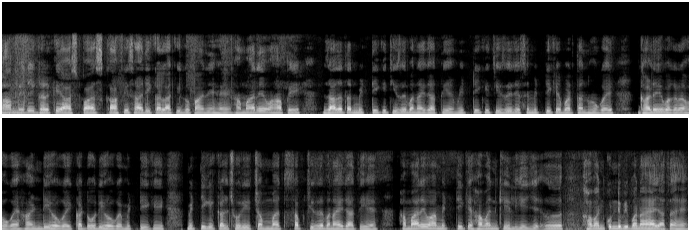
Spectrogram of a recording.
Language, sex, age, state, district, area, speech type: Hindi, male, 18-30, Madhya Pradesh, Jabalpur, urban, spontaneous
